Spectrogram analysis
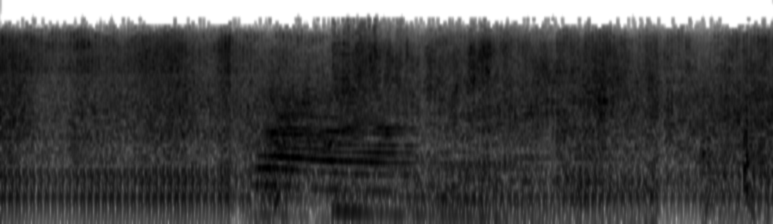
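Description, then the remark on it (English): A propeller aeroplane engine runs loudly and steadily throughout, its drone rising in pitch midway as it revs up, with a buzzing harmonic whine over a constant low rumble. “the cat is trying to fly the aeroplane.”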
